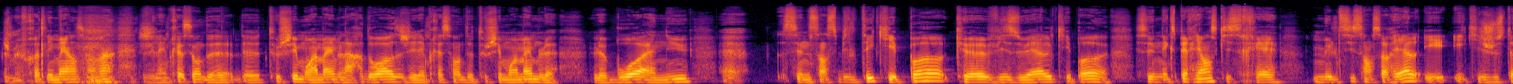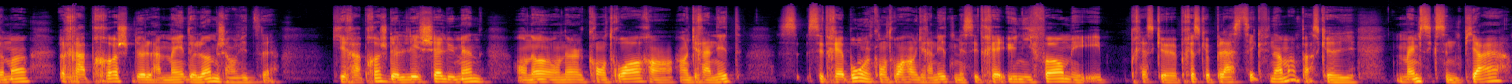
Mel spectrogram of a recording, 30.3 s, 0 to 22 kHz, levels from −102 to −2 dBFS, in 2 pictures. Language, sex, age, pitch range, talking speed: French, male, 20-39, 110-130 Hz, 190 wpm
